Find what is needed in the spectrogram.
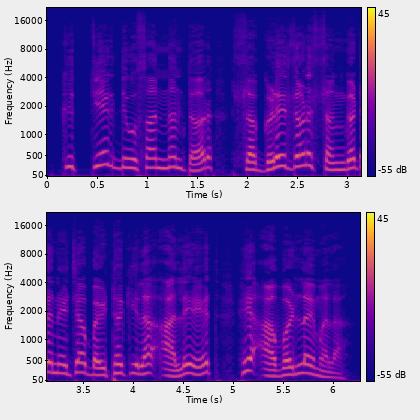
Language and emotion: Marathi, happy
